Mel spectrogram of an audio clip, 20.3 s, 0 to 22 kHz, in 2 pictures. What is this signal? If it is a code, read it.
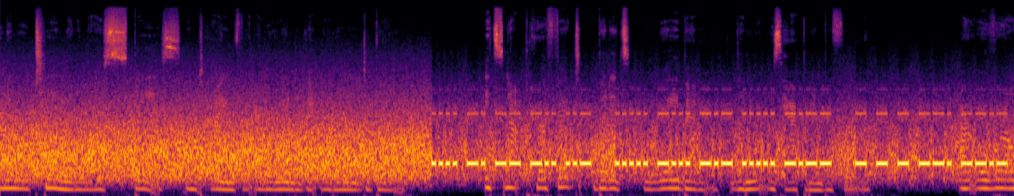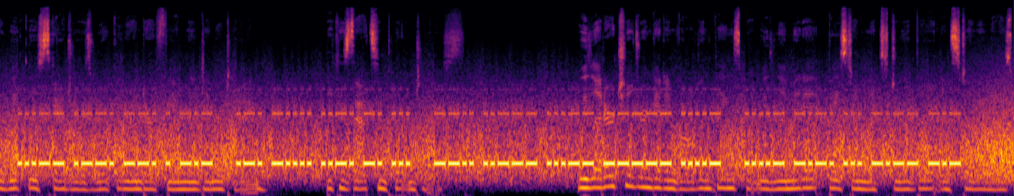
Morse code, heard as a keyed tone, machine-sent, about 34 wpm, 680 Hz, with radio static, a narrow filter and speech in English. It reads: HNMDU 5BK5Y TTTGQ 3PGEK R6FNS Z2304 4CSYK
